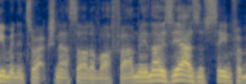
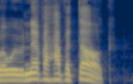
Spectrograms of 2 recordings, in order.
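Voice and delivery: put-on tearful, crying little boy voice; 4 semitones higher than usual. Father recounting what his son replied one night, imitating a crying child. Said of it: "I don't know why I did that voice".

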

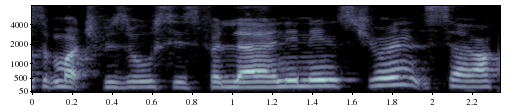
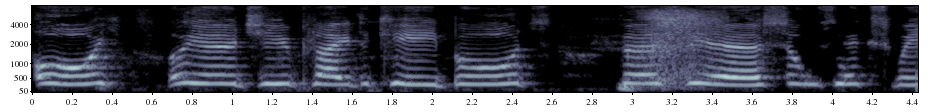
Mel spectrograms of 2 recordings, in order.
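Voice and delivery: put-on Birmingham Brummie accent, pitched up; 7 semitones higher than usual. Retelling how an older band member told her about her first rehearsal, brummie accent. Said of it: "That is a Brummy accent".

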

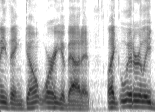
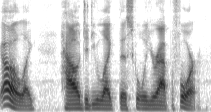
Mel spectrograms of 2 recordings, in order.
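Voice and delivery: put-on awkward speaking, lower pitch; 3 semitones lower than usual. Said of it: "very, like, awkwardly be like".

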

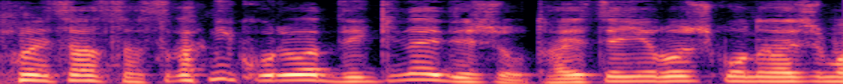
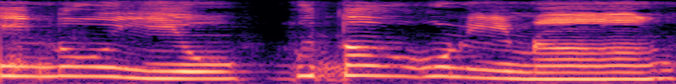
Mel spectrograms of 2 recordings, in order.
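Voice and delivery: put-on cartoon boy voice, higher; 10 semitones higher than usual. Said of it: "車のモノマネ、 え、 とんがりです。".

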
